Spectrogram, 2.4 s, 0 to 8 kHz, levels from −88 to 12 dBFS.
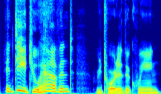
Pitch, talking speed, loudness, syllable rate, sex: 175 Hz, 150 wpm, -16 LUFS, 5.1 syllables/s, male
